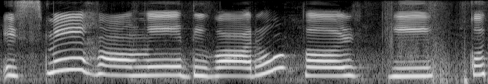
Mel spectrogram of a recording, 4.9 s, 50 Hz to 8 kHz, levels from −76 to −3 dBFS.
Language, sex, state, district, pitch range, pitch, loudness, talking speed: Hindi, male, Punjab, Fazilka, 260-300 Hz, 270 Hz, -13 LUFS, 75 wpm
